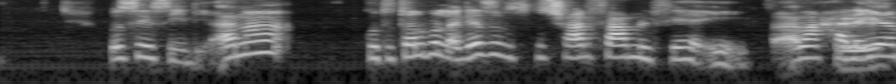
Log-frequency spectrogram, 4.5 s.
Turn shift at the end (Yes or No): No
